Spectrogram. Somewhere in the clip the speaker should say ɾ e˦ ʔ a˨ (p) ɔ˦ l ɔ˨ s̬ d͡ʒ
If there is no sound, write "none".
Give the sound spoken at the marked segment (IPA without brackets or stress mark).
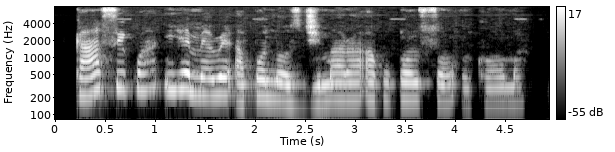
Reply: p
